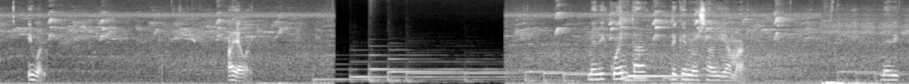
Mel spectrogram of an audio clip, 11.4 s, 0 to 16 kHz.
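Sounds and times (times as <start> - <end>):
small birds chirping outdoors in nature: 0.0 - 4.2, 6.3 - 11.3
steady airy hiss: 0.0 - 5.3, 6.3 - 11.3
speech: 0.4 - 0.8, 2.8 - 3.3, 3.9 - 4.2, 7.4 - 9.4, 11.0 - 11.3.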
